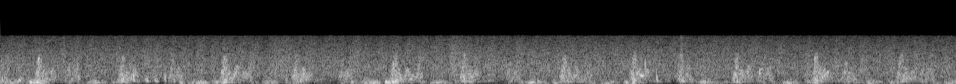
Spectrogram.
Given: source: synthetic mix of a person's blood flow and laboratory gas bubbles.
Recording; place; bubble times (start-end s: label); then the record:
Doppler ultrasound of blood flow; precordium
0.00-0.14 s: bubbles
0.17-0.26 s: bubbles
1.31-1.41 s: bubbles
1.44-1.69 s: bubbles
6.42-6.49 s: bubbles
6.54-6.62 s: bubbles
6.76-6.97 s: bubbles
From the record:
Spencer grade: 2 (many but less than half of the cardiac periods contain bubble signals, singularly or in groups); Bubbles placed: anywhere in the cardiac cycle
